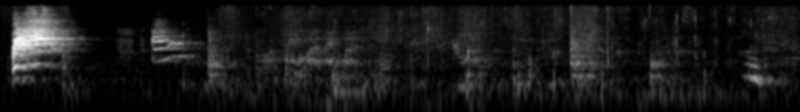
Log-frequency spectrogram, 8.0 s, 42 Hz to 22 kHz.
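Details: Young British shorthair kitten, one of a black golden and blue golden litter in its first 30 days, gives a loud harmonic meow at the start, then a shorter cry, followed by soft rustling and faint small squeaks indoors.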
